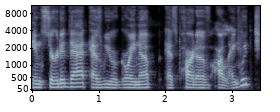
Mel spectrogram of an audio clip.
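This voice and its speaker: A man with an American accent at medium pitch and moderate pace, in a dry, close sound with no echo. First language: Ilocano. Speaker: YouTube creator, show host. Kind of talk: casual chat. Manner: animated.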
